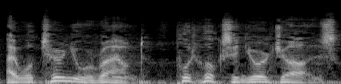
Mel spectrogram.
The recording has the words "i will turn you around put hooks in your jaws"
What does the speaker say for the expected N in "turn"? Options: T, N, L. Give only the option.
N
